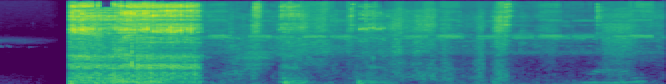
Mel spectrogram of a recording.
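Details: Two honey badgers squabble at night near tents at Magotho campsite, Khwai area, Okavango Delta panhandle, Botswana: harsh, rasping aggressive growls burst out loudly, then fade into softer grumbles over a steady cricket trill.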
